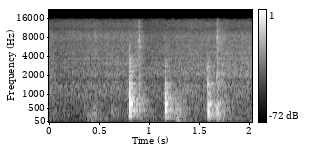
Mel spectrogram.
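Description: Cauliflower rice frying in a stainless steel pan with a steady sizzle, stirred with a wooden spoon that knocks against the pan three times in the second half.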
